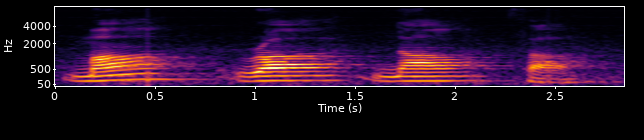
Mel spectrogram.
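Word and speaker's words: maranatha: So say it like this, four syllables, ma, ra, na, tha. Ma, ra, na, tha.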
